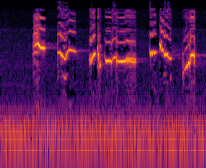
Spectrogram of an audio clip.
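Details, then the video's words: Vigorous song of a white-breasted magpie-robin meant to coax silent birds into singing: bright whistled phrases, one long even note held near the middle, then rising and dipping slurs, over a faint low drone. "Suara Burung Kacer DADA PUTIHH Gacor cocok untuk Pancingan Kacer yang malas BUNYI."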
